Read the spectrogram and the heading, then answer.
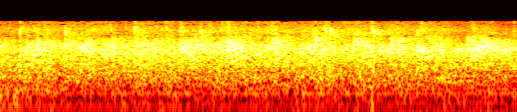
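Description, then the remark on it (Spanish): A church audience applauds loudly in praise of God during a Spanish-language sermon, a dense, steady wash of many hands clapping that fills the whole moment without pause, with no voices standing out above it. “Fuertes aplausos para nuestro Señor.”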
